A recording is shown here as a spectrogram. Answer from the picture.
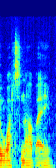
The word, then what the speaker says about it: Watanabe: So we've got Ordinary Gods number 1 by Kyle Higgins, not Ryan or Brian Higgins, Kyle Higgins, and Felipe Watanabe. No clue I pronounced that right. I'm going to roll with it. – Yeah. – Probably. Yeah, you got it right.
